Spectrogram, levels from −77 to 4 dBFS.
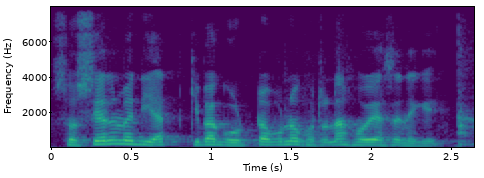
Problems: background sounds at intervals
